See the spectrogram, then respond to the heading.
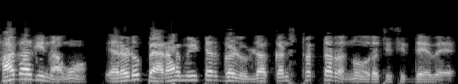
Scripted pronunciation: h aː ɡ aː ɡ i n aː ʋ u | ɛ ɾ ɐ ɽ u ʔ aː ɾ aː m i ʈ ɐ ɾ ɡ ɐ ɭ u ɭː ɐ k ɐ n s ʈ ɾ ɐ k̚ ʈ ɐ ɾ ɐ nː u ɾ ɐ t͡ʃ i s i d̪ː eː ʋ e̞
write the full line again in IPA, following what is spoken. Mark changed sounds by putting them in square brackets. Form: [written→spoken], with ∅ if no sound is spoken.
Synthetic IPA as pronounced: h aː ɡ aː ɡ i n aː ʋ u | ɛ ɾ ɐ ɽ u [ʔ→p] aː ɾ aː m [i→iː] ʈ ɐ ɾ ɡ ɐ ɭ u ɭː ɐ k ɐ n s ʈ ɾ ɐ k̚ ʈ ɐ ɾ ɐ nː u ɾ ɐ t͡ʃ i s i d̪ː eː ʋ e̞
